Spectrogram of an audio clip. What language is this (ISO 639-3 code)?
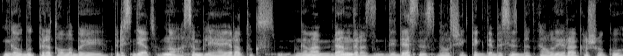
lit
